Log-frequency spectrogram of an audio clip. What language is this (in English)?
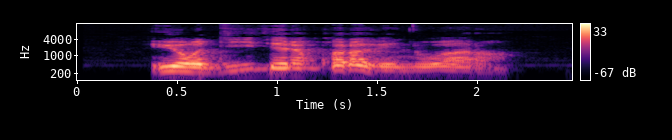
Kabyle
